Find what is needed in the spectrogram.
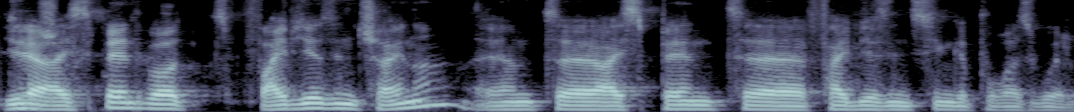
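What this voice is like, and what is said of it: French accent in English. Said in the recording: “You're having a French accent when you speak English”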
